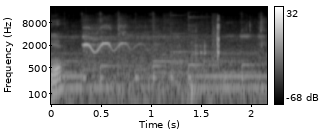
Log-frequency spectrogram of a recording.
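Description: A dog's short, wavering high-pitched whine, about half a second long, as it begs for food, over soft background music; a brief click comes near the end.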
